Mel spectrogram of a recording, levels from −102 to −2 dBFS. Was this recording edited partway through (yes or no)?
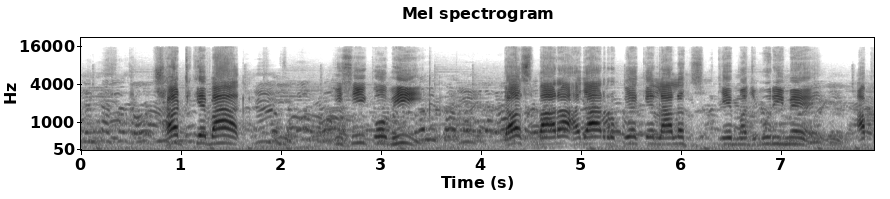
no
